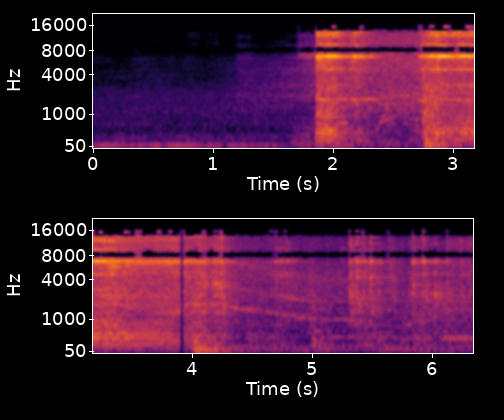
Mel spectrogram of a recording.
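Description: Demolition work: a loud mechanical noise with a pitched whine starts suddenly about two seconds in, with heavy knocks about three and four seconds in.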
